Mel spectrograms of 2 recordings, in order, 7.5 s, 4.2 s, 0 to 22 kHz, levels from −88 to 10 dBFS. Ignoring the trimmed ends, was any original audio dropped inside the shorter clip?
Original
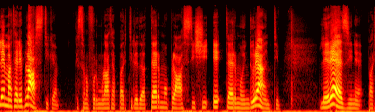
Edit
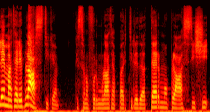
no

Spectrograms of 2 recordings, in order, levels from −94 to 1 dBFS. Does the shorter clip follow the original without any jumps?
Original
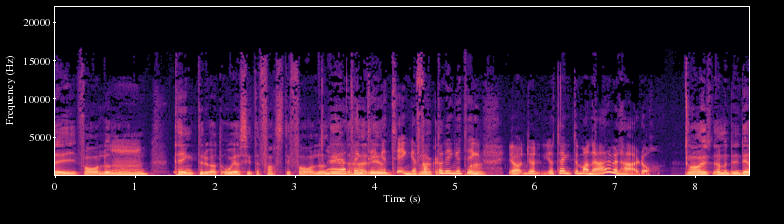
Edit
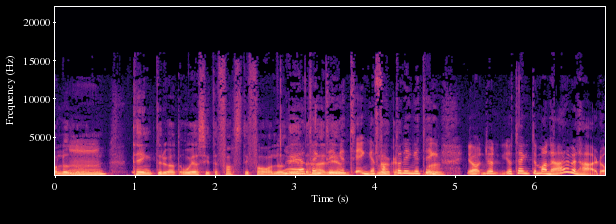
yes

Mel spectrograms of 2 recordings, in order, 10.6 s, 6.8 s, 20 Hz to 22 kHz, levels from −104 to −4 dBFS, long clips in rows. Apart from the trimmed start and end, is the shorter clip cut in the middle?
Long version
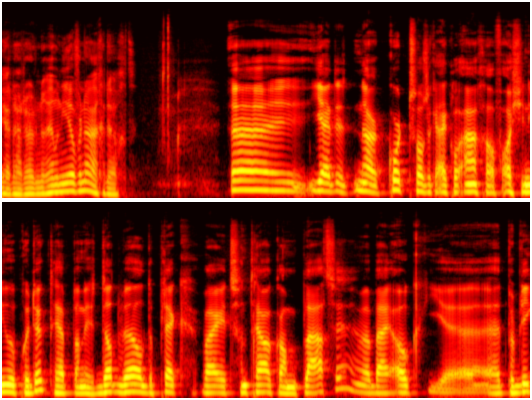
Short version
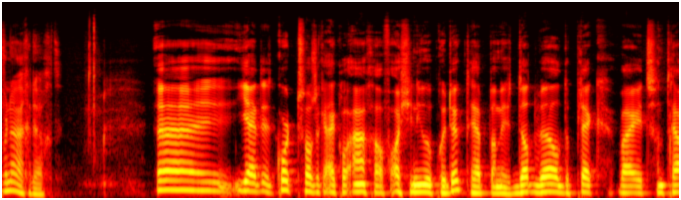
yes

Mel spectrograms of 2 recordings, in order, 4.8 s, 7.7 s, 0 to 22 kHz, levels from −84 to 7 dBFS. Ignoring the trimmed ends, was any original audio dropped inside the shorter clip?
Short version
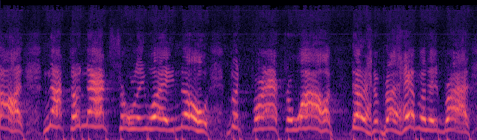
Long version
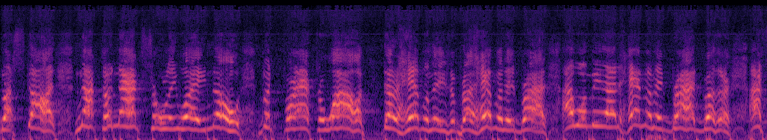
yes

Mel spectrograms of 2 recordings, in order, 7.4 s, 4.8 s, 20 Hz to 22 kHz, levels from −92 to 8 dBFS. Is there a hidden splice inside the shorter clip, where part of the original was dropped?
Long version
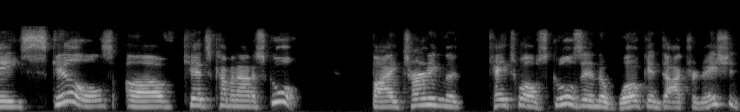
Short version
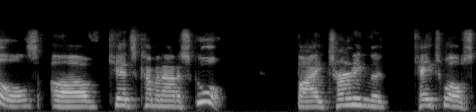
no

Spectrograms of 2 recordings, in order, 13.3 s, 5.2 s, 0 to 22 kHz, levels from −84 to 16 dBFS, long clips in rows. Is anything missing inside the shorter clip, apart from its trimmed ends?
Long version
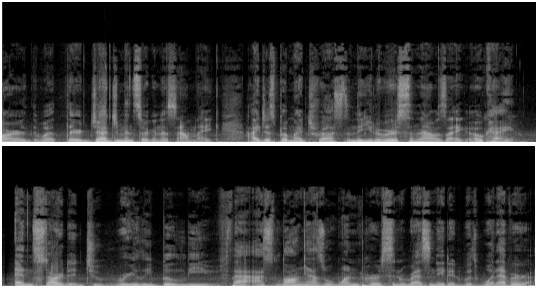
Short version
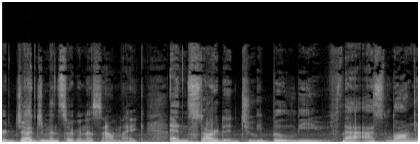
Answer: yes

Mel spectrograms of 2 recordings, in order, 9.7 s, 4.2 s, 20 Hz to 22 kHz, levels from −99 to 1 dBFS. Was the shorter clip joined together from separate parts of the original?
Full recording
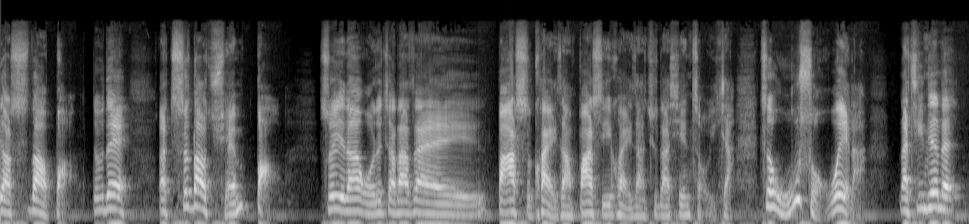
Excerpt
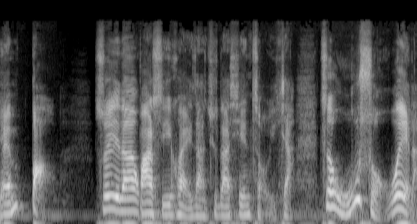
yes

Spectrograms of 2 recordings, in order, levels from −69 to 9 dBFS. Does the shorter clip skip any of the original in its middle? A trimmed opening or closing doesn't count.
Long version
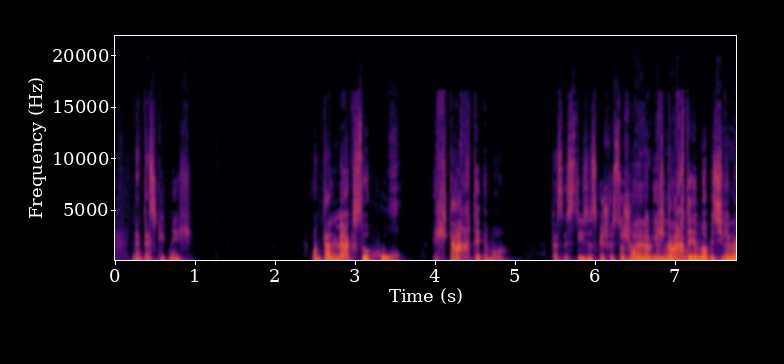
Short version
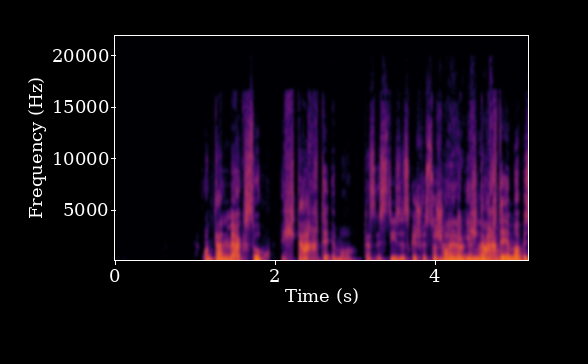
yes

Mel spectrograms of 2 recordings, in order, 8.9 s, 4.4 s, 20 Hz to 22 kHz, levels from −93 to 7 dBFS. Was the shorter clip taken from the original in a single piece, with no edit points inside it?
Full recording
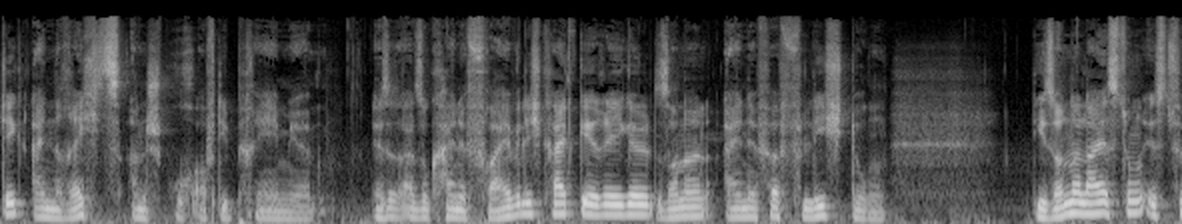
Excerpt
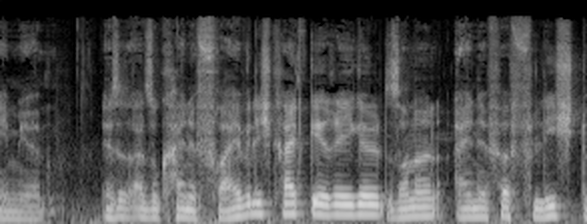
yes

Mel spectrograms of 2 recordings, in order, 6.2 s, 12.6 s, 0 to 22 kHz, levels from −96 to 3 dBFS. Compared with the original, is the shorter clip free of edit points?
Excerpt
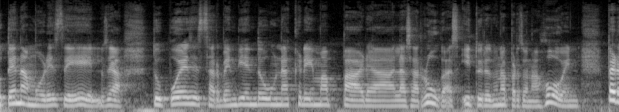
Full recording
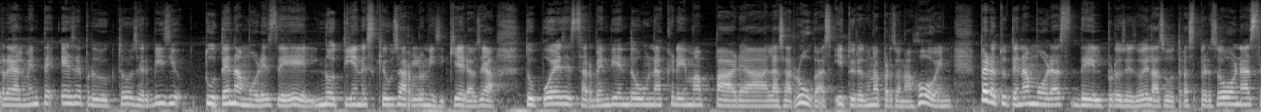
no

